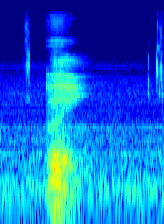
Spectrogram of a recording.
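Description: A man clears his throat once, a short burst about half a second in.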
